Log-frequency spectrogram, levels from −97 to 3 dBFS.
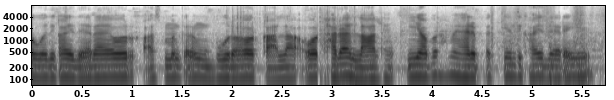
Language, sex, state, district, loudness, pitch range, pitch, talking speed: Hindi, male, Bihar, Jamui, -21 LUFS, 110-120 Hz, 115 Hz, 270 wpm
